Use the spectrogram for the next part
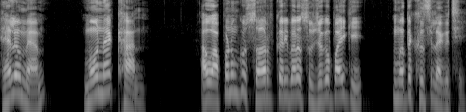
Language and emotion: Odia, happy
